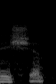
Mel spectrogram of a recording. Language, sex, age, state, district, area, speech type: Marathi, male, 30-45, Maharashtra, Gadchiroli, rural, spontaneous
